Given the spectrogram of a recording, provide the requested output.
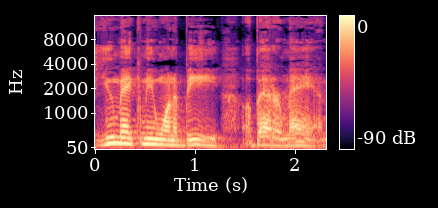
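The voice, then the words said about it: Poor Jack Nicholson impression. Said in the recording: “that's a terrible impression, but that's my Jack Nicholson impression.”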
